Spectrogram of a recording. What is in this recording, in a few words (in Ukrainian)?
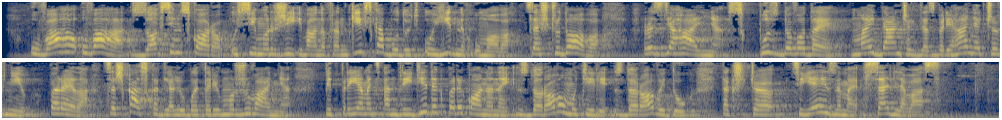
Реклама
